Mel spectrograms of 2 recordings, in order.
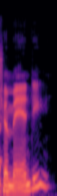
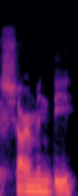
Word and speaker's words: Shamandi: know, this is and correct me if I'm wrong with the pronunciation. It's Yeah. Shamandi. Yeah, perfect. That's actually Okay. the first time someone's gotten it like well. They always say like Charmandy for some I reason.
